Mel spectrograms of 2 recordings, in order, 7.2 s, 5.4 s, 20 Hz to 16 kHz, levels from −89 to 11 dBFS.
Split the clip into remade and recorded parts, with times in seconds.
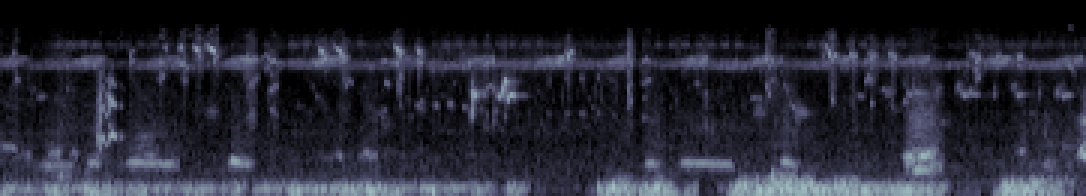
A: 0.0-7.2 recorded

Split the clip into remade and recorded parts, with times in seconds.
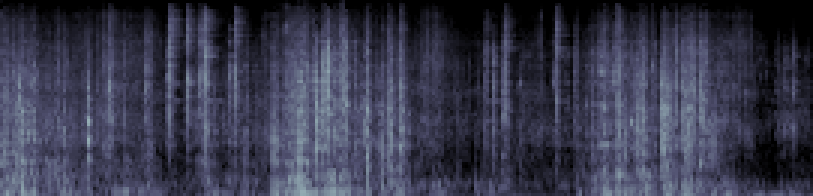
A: 0.0-5.4 recorded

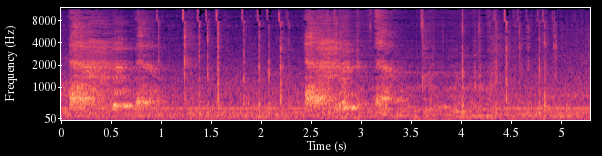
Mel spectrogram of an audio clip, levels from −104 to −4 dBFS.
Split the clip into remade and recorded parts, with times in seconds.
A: 0.0-2.8 recorded; 2.8-4.3 remade; 4.3-5.3 recorded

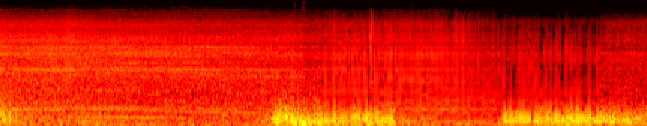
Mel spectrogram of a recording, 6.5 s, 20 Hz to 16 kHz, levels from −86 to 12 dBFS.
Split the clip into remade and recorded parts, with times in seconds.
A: 0.0-3.2 recorded; 3.2-6.0 remade; 6.0-6.5 recorded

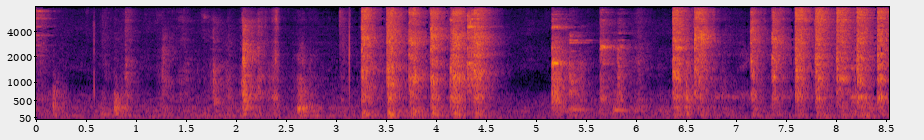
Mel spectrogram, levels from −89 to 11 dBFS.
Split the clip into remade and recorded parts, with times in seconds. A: 0.0-2.2 recorded; 2.2-3.8 remade; 3.8-6.6 recorded; 6.6-7.8 remade; 7.8-8.5 recorded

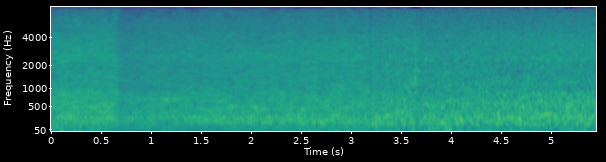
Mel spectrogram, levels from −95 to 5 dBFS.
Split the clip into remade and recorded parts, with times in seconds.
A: 0.0-3.3 remade; 3.3-5.5 recorded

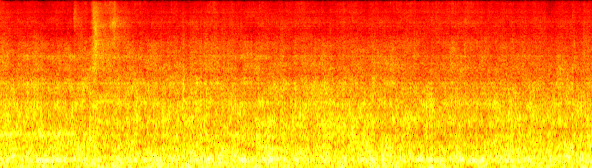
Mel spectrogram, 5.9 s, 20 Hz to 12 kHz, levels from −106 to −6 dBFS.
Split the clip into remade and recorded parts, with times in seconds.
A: 0.0-5.9 remade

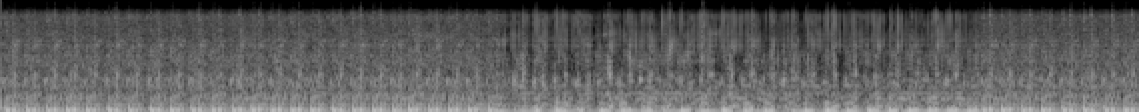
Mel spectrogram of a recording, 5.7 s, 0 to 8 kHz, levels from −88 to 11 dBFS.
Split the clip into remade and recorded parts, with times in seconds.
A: 0.0-2.5 recorded; 2.5-4.9 remade; 4.9-5.7 recorded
